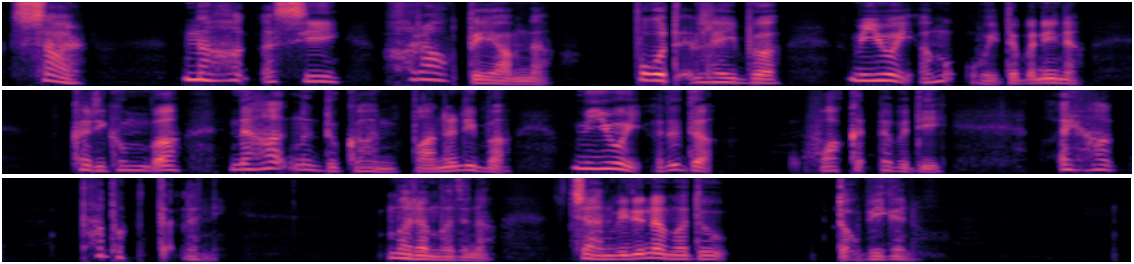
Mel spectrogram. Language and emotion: Manipuri, fearful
